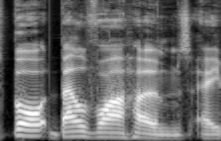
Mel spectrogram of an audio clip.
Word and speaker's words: Belvoir: is except in leester it's pronounced Beaver because in the Middle Ages no one could pronounce the French word Belvoir and therefore I think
